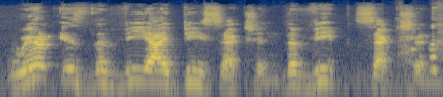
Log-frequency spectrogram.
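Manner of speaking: put-on slow, drawn-out Russian accent. Retelling a visiting guest's question on a prison tour: deep Russian accent. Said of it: "in that deep Russian accent".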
